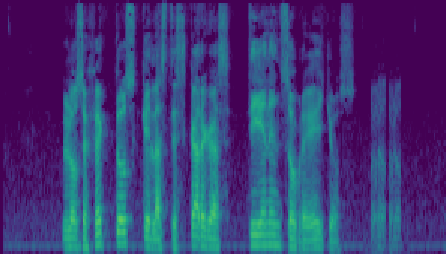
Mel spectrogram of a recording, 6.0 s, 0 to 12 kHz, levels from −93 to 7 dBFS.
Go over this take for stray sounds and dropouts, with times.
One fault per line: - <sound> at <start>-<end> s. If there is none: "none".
- laugh at 4.9-5.3 s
